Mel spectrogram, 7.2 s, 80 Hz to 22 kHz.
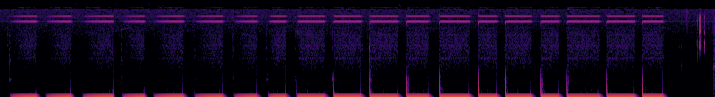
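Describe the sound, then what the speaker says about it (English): A smooth synthesizer sine tone from a Roland P-6 plays a run of about twenty evenly spaced short notes, each with a soft attack and quick release, then stops. "Yeah, the sine wave tends to be very smooth."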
